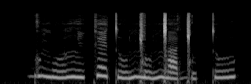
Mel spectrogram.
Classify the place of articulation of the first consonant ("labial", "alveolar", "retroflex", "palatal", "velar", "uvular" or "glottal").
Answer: velar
